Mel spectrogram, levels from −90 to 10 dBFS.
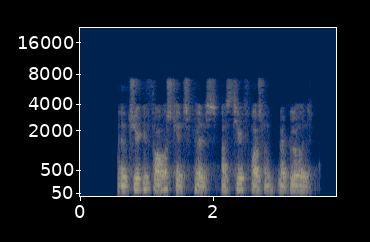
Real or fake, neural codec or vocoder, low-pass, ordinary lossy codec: real; none; 7.2 kHz; Opus, 64 kbps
